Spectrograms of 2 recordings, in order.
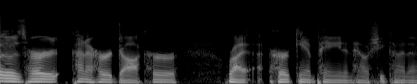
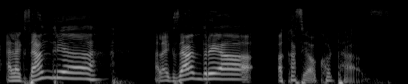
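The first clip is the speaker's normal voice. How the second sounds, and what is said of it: Imitates another person's voice. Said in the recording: “let me do it like how she would want me to do it ... this is how you want me to do your voice ... I'm not doing a good impression of her”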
